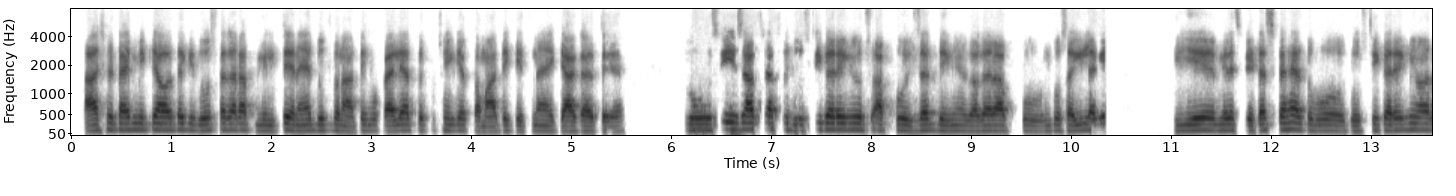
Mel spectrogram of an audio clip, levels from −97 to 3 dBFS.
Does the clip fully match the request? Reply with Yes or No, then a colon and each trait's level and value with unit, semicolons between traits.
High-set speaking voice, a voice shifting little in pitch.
No: low, 135 Hz; narrow, 2.3 semitones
